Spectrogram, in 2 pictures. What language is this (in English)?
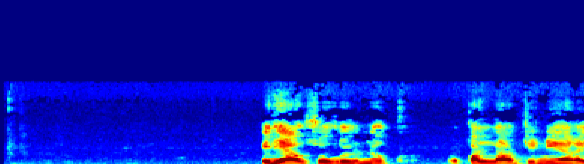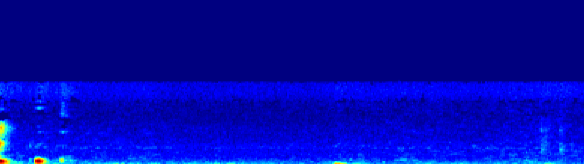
Inupiaq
